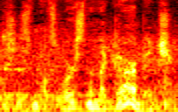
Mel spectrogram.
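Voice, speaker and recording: An actor playing a sardonic, protective space smuggler in a sci-fi audio drama, casual but quick to bark. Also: male voice, fairly low pitch, sing-song. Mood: grumbling, wry. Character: wry, grumbling male smuggler, brave protective husband. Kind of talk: sci-fi radio drama acting. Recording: noisy sound effects and ambience.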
